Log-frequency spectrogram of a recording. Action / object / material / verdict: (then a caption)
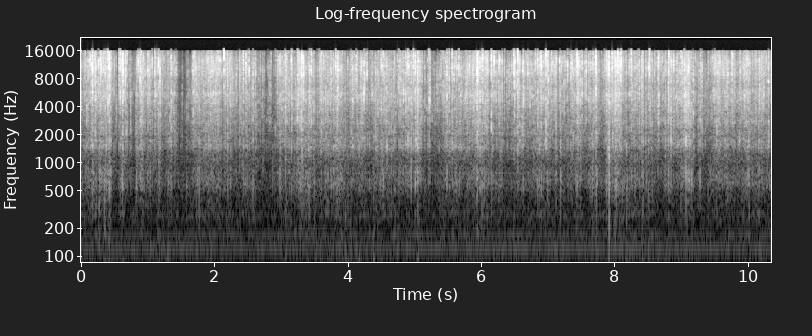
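scrape / thin plastic shopping bag / plastic / none. A thin white plastic pharmacy bag with red and blue print, crumpled into a ball, is crinkled and squeezed in both hands by fingers with long painted nails. A dense, continuous run of bright, crisp crackles and rustles fills the clip with almost no low end, swelling and easing slightly as the plastic is worked.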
